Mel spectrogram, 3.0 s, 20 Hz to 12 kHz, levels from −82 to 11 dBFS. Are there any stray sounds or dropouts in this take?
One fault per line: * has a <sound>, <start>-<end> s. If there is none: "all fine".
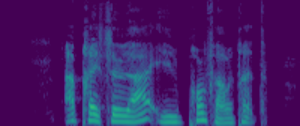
all fine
